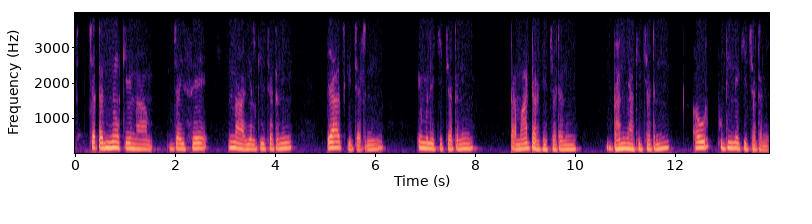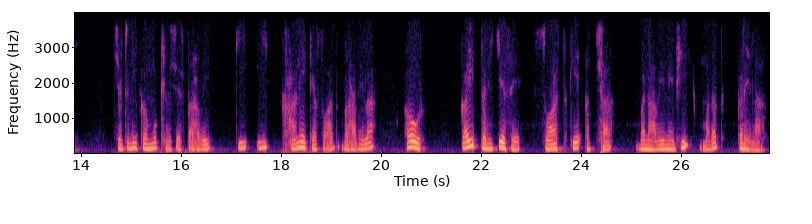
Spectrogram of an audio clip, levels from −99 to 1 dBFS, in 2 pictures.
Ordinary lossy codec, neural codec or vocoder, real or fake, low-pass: Opus, 24 kbps; none; real; 3.6 kHz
